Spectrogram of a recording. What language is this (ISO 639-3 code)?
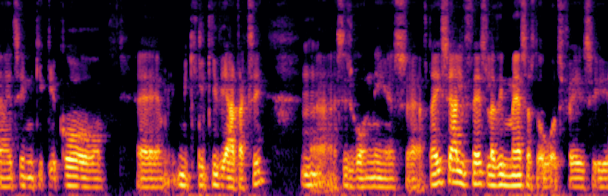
ell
